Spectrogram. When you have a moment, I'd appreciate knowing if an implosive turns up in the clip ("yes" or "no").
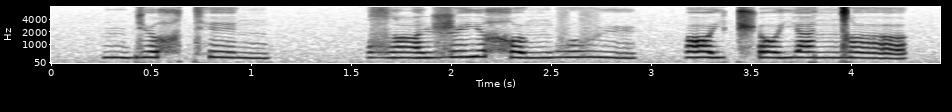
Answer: no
